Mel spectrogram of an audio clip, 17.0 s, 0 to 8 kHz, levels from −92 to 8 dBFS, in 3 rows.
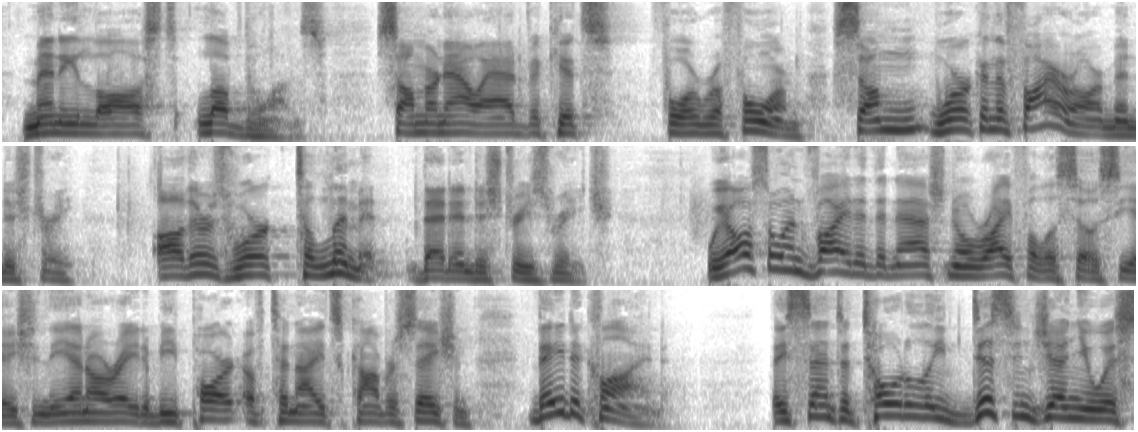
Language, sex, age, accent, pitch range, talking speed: English, male, 40-59, American, 125-175 Hz, 160 wpm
